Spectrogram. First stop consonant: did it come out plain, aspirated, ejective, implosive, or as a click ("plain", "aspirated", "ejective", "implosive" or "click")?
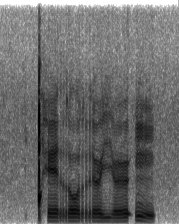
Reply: click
